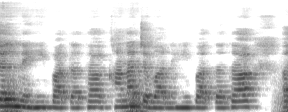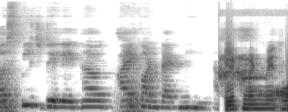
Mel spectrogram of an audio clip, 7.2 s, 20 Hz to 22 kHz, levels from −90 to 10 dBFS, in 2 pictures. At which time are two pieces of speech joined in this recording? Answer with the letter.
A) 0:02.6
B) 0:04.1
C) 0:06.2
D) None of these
C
